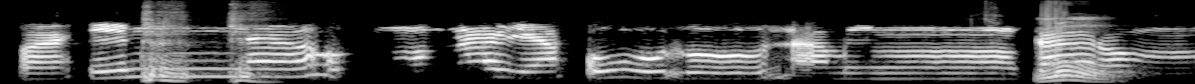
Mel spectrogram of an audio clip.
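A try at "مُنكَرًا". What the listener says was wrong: Mungkara, bukan minka. Ya, ulangi lagi,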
